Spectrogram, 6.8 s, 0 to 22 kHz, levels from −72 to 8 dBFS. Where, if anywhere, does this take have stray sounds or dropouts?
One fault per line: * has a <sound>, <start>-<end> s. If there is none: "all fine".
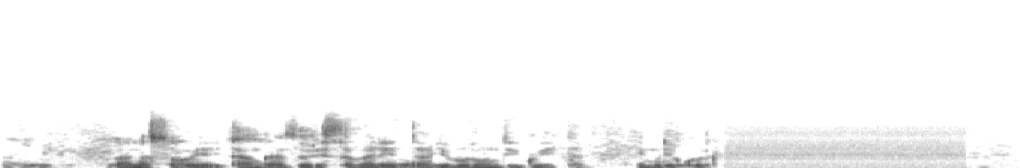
all fine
